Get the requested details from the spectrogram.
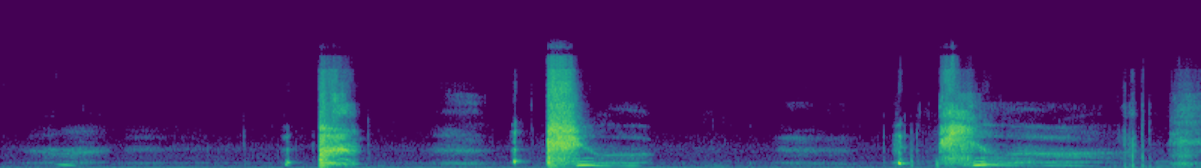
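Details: Three loud, explosive sneezes, each preceded by a quick inward catch of breath, while trying not to sneeze; ordinary sneezing.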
